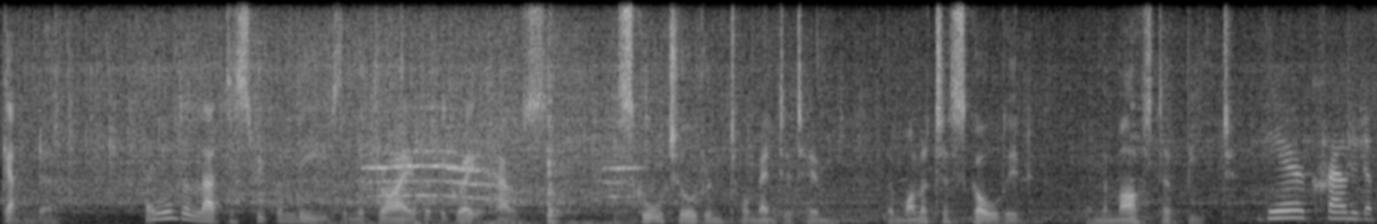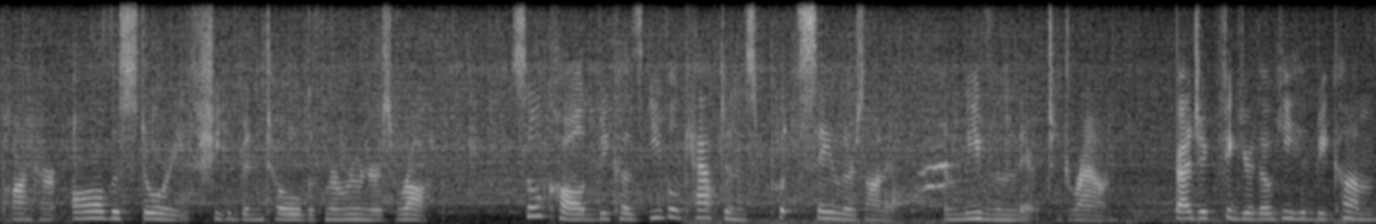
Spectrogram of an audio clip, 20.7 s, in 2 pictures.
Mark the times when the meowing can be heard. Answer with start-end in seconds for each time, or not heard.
2.5-4.8, 15.4-17.4.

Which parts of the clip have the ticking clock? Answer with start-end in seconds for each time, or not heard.
not heard.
